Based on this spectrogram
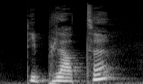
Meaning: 1. flat, thin, regularly (not necessarily circular) shaped object 2. A flat, fairly large serving plate, or (by extension) the food served on it
- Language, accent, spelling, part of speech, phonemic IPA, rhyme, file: German, Austria, Platte, noun, /ˈplatə/, -atə, De-at-Platte.ogg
